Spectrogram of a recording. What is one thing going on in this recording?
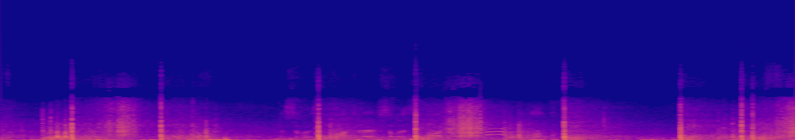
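Fireworks bang and crackle loudly outdoors, echoing between buildings.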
